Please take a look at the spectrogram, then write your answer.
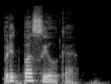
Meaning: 1. prerequisite, precondition (something that must be gained in order to gain something else) 2. supposition, presupposition, premise, background
- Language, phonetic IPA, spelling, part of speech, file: Russian, [prʲɪtpɐˈsɨɫkə], предпосылка, noun, Ru-предпосылка.ogg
